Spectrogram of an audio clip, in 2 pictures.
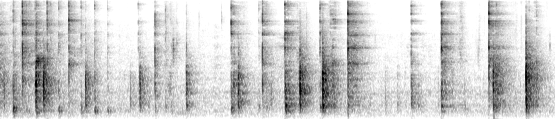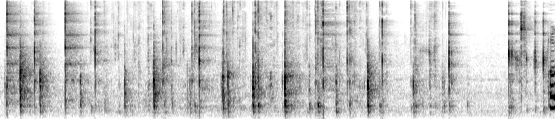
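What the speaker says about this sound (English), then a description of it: "Now we start mixing." A utensil repeatedly clinks and scrapes against a bowl while kid-friendly guacamole is stirred with salt and pepper, sharp close taps in quick irregular bursts with brief pauses and no talking.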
